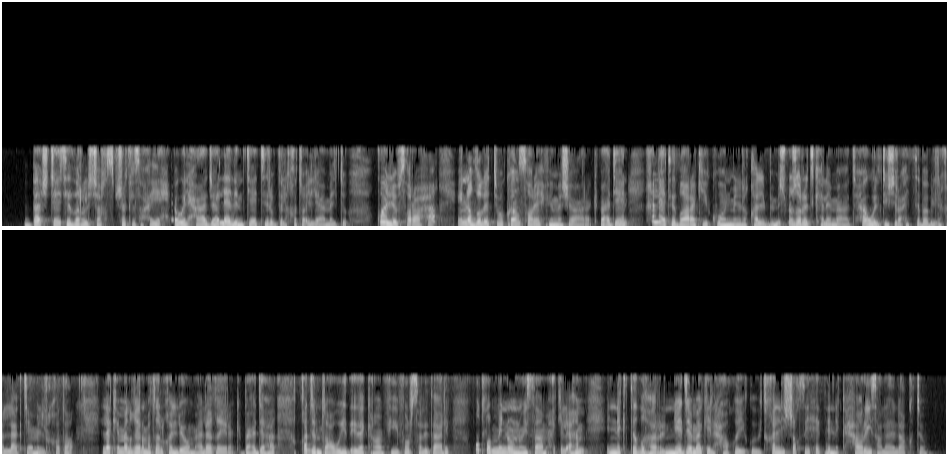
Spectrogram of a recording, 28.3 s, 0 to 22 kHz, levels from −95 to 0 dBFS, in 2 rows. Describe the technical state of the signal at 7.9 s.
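At 7.9 s the speech is intact, carried through the Bluetooth mSBC headset codec with nothing above roughly 7.7 kHz and no fault at that moment.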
